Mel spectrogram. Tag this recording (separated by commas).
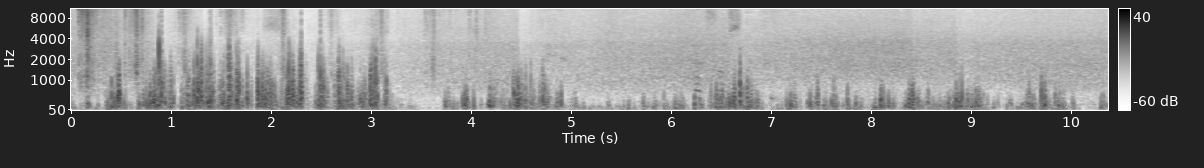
Speech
